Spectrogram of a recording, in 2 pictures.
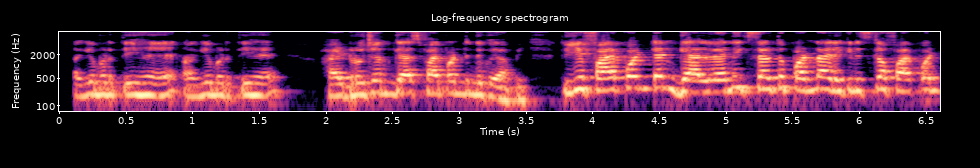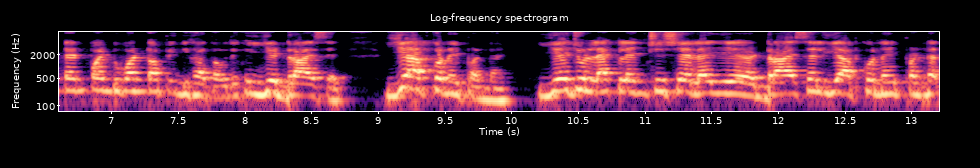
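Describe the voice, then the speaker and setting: A man's voice: very high-pitched, fairly bright tone. A man teaching a lesson in a casual, chatty way, often checking in with "okay" and talking to students like friends. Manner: chatty, repeats "okay" often, mixes in English.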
